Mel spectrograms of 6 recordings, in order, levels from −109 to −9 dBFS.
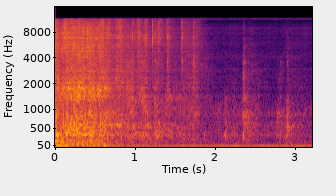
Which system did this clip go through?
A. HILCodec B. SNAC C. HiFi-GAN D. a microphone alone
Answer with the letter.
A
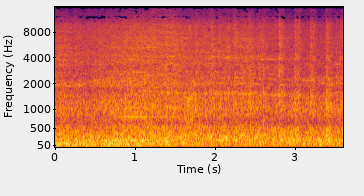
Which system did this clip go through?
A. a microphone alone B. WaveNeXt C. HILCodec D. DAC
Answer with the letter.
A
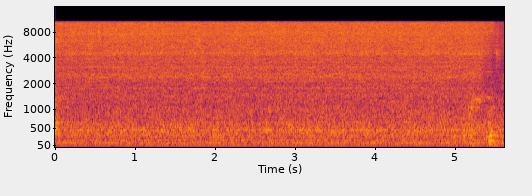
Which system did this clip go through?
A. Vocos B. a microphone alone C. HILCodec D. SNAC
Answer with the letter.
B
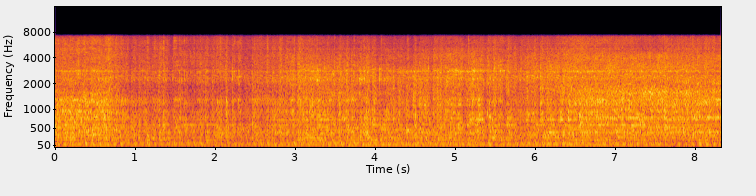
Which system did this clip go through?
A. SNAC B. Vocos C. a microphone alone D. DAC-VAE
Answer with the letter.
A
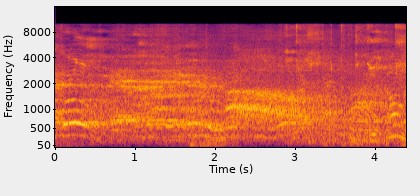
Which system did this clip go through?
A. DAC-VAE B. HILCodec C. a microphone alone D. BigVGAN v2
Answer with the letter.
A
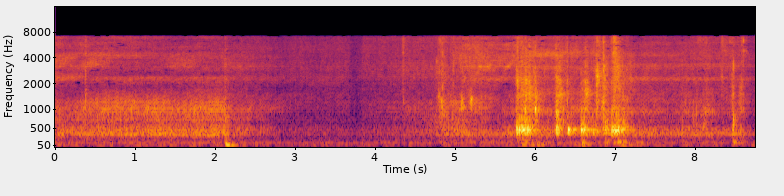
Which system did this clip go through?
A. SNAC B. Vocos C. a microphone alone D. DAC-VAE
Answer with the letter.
B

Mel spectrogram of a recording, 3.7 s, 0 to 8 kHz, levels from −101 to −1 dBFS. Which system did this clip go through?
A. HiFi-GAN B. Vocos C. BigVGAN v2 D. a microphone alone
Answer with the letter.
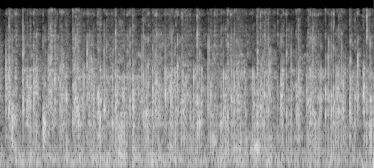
A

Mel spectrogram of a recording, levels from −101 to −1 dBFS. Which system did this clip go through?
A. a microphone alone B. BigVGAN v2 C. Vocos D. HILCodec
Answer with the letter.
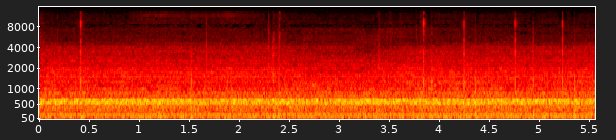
C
